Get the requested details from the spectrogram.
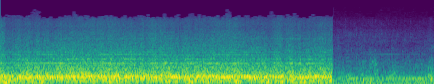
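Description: Wind blows hard across open water.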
